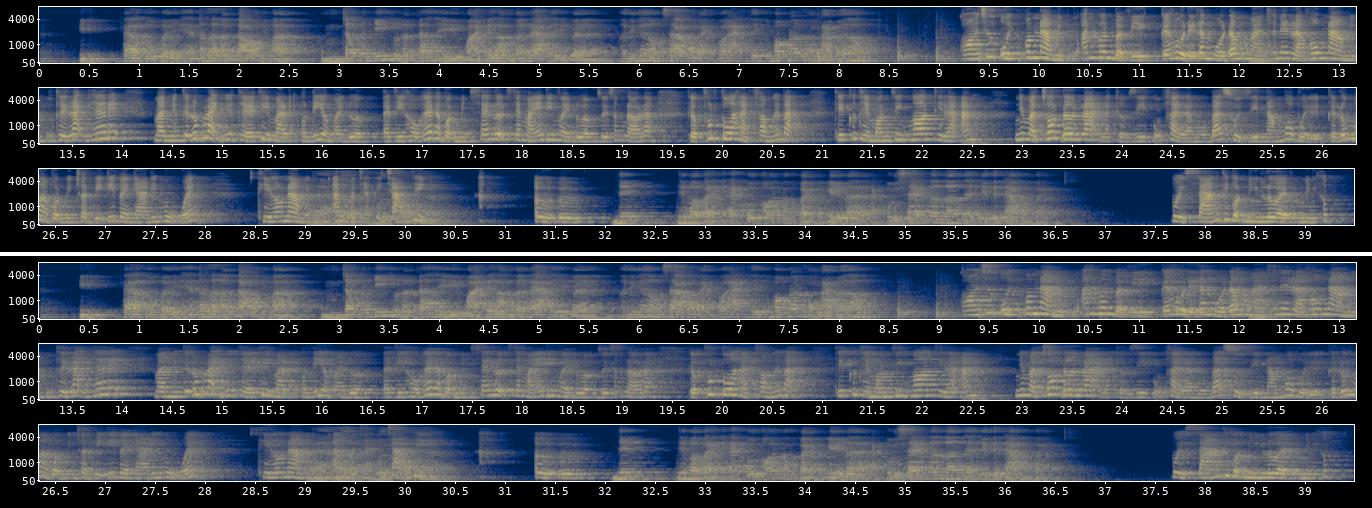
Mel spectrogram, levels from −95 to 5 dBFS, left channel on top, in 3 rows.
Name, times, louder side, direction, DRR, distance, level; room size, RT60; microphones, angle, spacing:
voice 1, 0.8-2.5 2.8-8.3 11.9-12.4 22.4-22.5 29.0-30.3 32.1-32.3 32.7-36.4, equal, 5° left, -3 dB, 1.8 m, -31 dB
Run / Walk footsteps, 7.3-12.4 12.7-12.8, left 1 dB, 40° left, 1.2 m, -40 dB
voice 2, 9.2-22.6 22.9-27.9 28.5-30.2 31.3-31.8 37.7-39.2, left 4 dB, 65° left, 8 dB, 0.8 m, -27 dB
10.5 x 5.8 x 3.6 m, 0.87 s
head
